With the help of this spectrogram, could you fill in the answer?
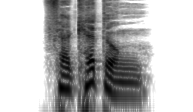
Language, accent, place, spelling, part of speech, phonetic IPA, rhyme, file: German, Germany, Berlin, Verkettung, noun, [fɛɐ̯ˈkɛtʊŋ], -ɛtʊŋ, De-Verkettung.ogg
- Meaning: 1. concatenation 2. nexus 3. interconnection, linkage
